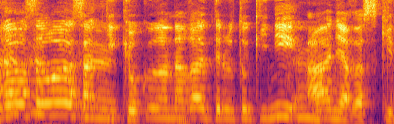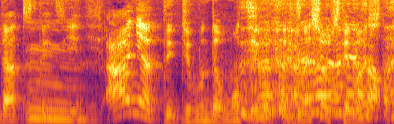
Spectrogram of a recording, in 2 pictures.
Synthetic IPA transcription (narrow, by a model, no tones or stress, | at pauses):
ɡaβasãβasakʲːikʲo̞kɯ̟ɡanaɡaɾe̞t̪e̞ɾɯ̟t̪o̞kʲiɲ̟iaɲ̟iaɡasɨ̥kʲid̪at̪ːɨ̥t̪ːeaɲ̟iat̪ːe̞d͡ʑibɯ̃nd̪eomo̞t̪ːeɾɯ̟t̪ːehanaɕio̞ɕi̥t̪e̞maɕi̥t̪a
